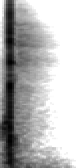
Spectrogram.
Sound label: Sports Golf Ball Hit Tee Off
